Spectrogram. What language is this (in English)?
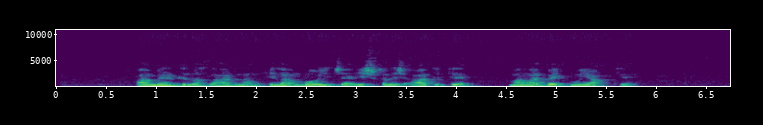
Uyghur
